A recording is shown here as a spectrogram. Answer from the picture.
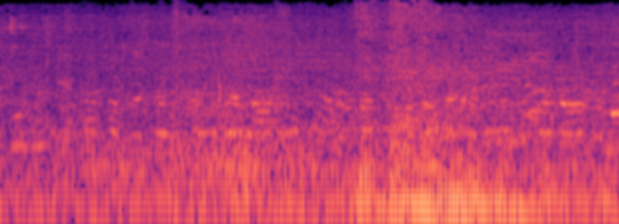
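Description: Background chatter of many voices on a busy market street, with a motor vehicle engine passing close by and loudest about four to five seconds in.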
